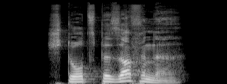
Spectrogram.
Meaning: inflection of sturzbesoffen: 1. strong/mixed nominative/accusative feminine singular 2. strong nominative/accusative plural 3. weak nominative all-gender singular
- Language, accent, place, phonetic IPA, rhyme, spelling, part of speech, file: German, Germany, Berlin, [ˌʃtʊʁt͡sbəˈzɔfənə], -ɔfənə, sturzbesoffene, adjective, De-sturzbesoffene.ogg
